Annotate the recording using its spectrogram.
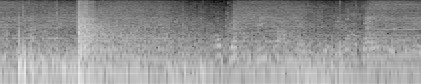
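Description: A football kicked hard: a softer thump just after the start, then a sharp, loud smack just under a second in that echoes around a large indoor hall. Background music plays throughout.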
